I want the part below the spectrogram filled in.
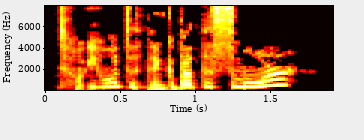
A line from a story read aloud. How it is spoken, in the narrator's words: Sid says, his voice sounding strangled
